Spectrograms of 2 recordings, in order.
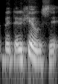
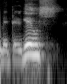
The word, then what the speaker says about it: Betelgeuse: Eh, Betelgeuse se pronuncia Beteljeuse. Esto es divertido porque cuando se habla de esta estrella, eh, algunos lo franquifican y lo llaman Betelgus, otros lo anglifican y lo llaman Betelgus o algo así, incluso está quien lo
